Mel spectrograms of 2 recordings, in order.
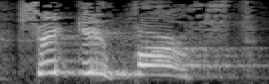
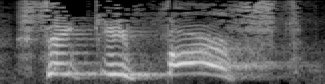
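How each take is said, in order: First: "Seek ye first" drawn out slowly, each word weighted; slow emphasis. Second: "Seek ye first" slower still, weight on "first"; slow emphasis on first. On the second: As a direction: stretch out "Seek ye first", landing on "first". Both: Acted. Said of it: "repeated for emphasis".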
